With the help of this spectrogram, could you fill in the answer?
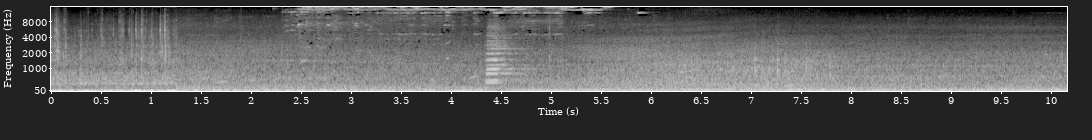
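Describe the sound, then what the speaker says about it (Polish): A car horn honks several times at a pedestrian crossing on a green light, heard from a bicycle over steady road traffic and wind noise, with a short burst of horn tones standing out midway. "a ten trąbi na nią"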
